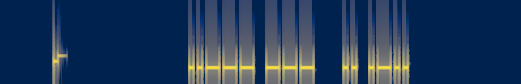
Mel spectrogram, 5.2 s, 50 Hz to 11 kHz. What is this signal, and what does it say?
Morse code, heard as a keyed tone, about 28 wpm, 700 Hz. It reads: 2O IL
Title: Winter Field Day Exchanges 28wpm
